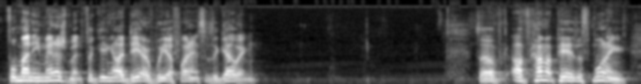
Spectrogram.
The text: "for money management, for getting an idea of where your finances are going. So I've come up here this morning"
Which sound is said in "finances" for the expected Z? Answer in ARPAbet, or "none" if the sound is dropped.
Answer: Z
